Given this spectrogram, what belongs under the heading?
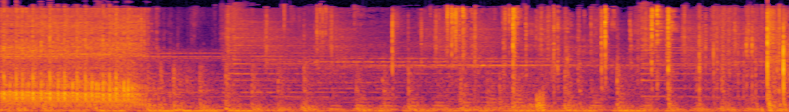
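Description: A chainsaw cuts into a tree during felling, a loud, steady engine whine at first that drops into a rougher, uneven buzz with crackling wood, running continuously close by.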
